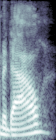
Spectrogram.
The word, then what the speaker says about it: Middaugh: say your last name meadow just like it looks born 25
